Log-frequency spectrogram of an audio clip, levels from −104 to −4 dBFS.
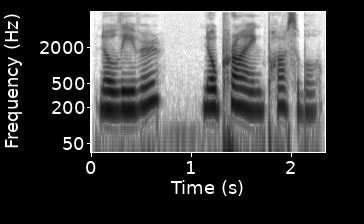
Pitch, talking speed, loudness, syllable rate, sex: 195 Hz, 130 wpm, -18 LUFS, 4.4 syllables/s, female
